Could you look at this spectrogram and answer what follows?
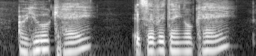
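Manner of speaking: worried, concerned, fretting mother voice. Showing their range of female voices, put-on concerned mother voice. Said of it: "And then Concerned Mother".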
